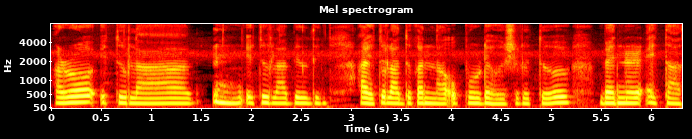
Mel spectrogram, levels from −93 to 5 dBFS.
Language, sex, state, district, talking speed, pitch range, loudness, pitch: Nagamese, female, Nagaland, Kohima, 200 wpm, 185-200 Hz, -15 LUFS, 190 Hz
